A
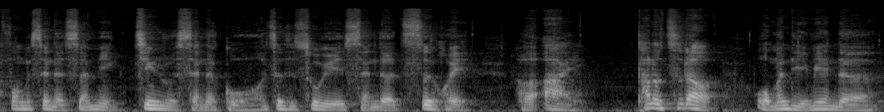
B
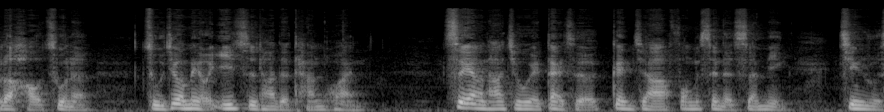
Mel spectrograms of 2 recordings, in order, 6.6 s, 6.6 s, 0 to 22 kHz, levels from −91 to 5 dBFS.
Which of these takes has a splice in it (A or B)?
A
